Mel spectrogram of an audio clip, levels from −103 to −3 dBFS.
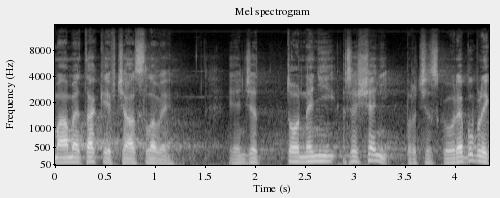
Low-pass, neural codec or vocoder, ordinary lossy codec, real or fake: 14.4 kHz; none; AAC, 96 kbps; real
